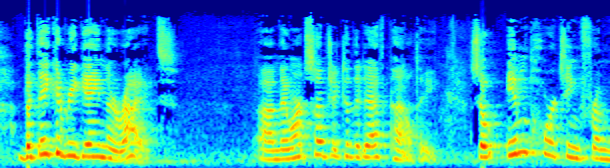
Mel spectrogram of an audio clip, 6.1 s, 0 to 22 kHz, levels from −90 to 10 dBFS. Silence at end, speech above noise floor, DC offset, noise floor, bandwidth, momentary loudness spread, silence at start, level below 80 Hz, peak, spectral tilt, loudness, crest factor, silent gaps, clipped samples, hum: 0 s; 29 dB; under 0.1%; -44 dBFS; 15.5 kHz; 16 LU; 0 s; -54 dBFS; 0 dBFS; -3.5 dB/octave; -15 LUFS; 16 dB; none; 0.2%; none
